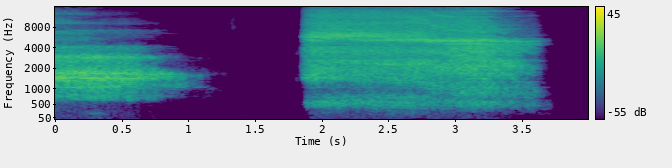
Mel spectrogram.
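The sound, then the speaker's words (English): Two long, deep breaths in and out during a breathing exercise, a breathy exhale followed after a short pause by a longer, airy hissing breath, with no talking. “Continue breathing in and out. Exhale.”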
